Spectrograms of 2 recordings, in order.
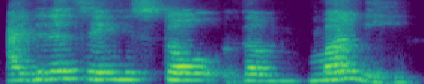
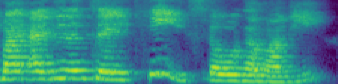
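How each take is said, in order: First: The word money carries the stress. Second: The word he carries the stress. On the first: He took something other than the money. "Probably he just stole the gold, not the money" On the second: Someone else took the money. "nilagay ko yung stress sa fourth word"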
